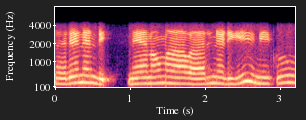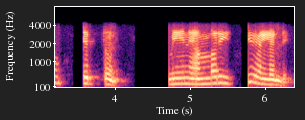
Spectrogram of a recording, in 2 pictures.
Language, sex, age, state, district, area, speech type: Telugu, female, 60+, Andhra Pradesh, West Godavari, rural, conversation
